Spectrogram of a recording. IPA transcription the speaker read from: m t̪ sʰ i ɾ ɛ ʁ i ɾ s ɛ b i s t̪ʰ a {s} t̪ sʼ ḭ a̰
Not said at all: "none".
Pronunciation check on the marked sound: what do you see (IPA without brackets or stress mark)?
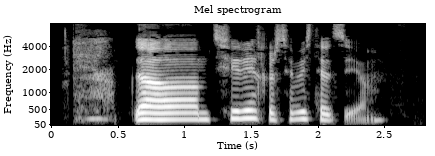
none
